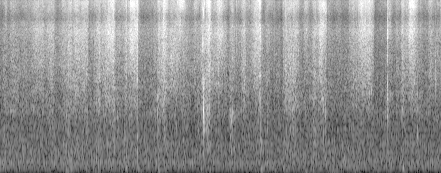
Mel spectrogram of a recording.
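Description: Faint paper napkin rustling as it is wiped over the mouth, then quiet closed-mouth chewing with small irregular clicks and smacks.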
